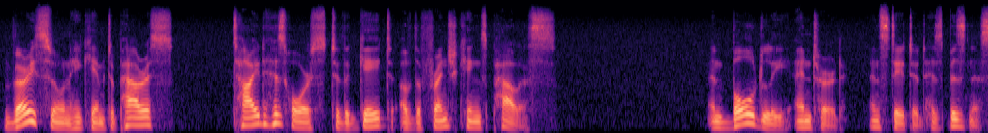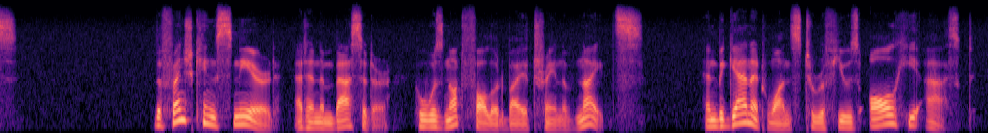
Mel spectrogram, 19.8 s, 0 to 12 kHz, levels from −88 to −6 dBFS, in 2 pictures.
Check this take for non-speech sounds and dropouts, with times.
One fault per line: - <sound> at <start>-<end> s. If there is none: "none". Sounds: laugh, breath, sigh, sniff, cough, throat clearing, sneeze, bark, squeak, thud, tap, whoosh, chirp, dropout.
none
